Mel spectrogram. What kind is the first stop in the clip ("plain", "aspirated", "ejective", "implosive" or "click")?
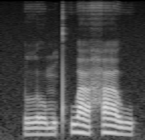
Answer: aspirated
